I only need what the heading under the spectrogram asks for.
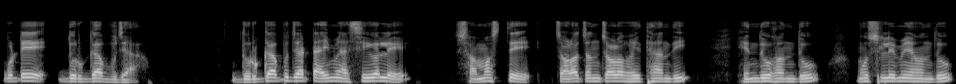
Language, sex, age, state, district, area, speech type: Odia, male, 18-30, Odisha, Cuttack, urban, spontaneous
